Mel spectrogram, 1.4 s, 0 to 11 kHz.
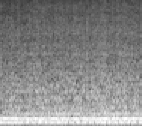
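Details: Freshly rebuilt Jeep 4.0 straight-six at first start-up: a steady, even low drone with no knocks or misses at roughly 1800–2200 rpm, running smoothly with good oil pressure.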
